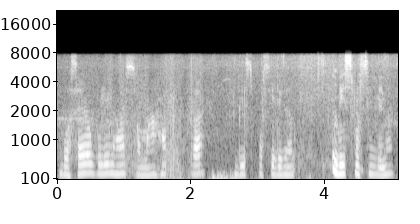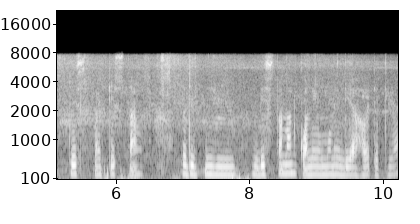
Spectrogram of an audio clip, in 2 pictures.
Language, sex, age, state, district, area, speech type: Assamese, female, 30-45, Assam, Sivasagar, rural, spontaneous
